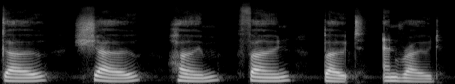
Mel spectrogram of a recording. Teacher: The American R diphthong in goat words shows clear movement within each syllable. It begins with a back, rounded vowel and glides to a high back position. This creates more pronounced movement compared to British pronunciation. · The American version has a fuller, rounder quality with obvious gliding movement.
